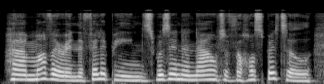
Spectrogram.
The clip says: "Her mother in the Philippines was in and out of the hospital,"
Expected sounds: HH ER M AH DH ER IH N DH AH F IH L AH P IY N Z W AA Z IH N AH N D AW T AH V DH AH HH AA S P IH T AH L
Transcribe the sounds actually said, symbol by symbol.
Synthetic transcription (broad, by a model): HH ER M AH DH ER IH N DH AH F IH L AH P IY N Z W AA Z IH N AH N AW T AH V DH AH HH AA S P IH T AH L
